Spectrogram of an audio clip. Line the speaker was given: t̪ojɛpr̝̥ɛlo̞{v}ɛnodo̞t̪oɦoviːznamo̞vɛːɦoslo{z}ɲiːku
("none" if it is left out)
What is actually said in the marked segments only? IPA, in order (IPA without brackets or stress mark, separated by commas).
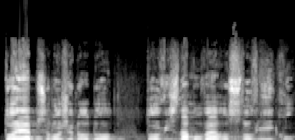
ʒ, v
